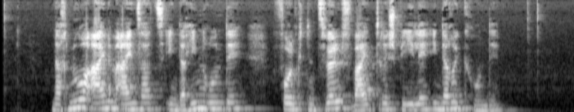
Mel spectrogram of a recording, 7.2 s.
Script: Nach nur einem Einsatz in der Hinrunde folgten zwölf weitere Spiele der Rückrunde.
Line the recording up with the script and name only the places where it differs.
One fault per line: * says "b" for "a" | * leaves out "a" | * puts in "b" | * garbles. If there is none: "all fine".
* puts in "in"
